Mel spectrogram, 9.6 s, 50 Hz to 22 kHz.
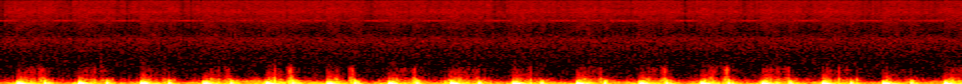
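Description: Regular, quick low heartbeats at about 97 a minute, heard as the heart recovers after exercise; a normal finding.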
